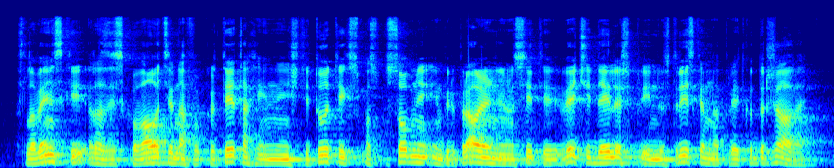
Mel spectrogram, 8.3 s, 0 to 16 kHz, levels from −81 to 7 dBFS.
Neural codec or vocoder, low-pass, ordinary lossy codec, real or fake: none; 10.8 kHz; AAC, 64 kbps; real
